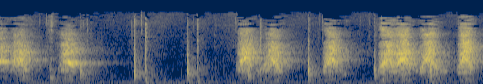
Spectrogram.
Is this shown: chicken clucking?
no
